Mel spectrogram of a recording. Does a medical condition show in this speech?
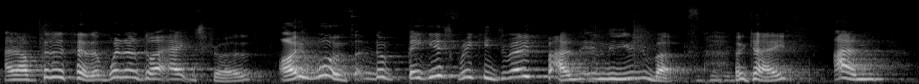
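Yes: cerebral palsy.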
